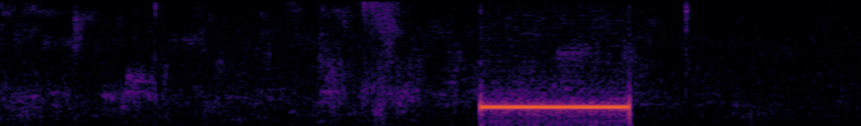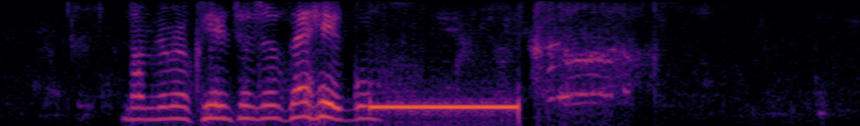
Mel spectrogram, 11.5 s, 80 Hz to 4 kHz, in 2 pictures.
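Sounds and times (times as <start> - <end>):
single telephone tone while placing a call: 3.2 - 4.2, 8.2 - 9.2
speech: 6.6 - 8.4.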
